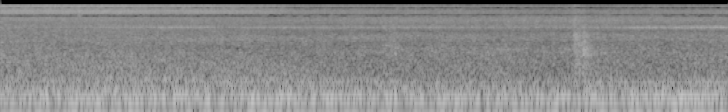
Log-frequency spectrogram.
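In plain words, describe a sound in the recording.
Wind buffets loudly and steadily outdoors.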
